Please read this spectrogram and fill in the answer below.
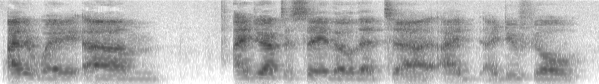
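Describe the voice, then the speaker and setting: A man with a head cold rambling through movie commentary, halting with many fillers and restarts. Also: on the low side, steady tone, fairly bright tone, far from the mic. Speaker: movie box office vlogger. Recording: echoey room, voice off-mic.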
